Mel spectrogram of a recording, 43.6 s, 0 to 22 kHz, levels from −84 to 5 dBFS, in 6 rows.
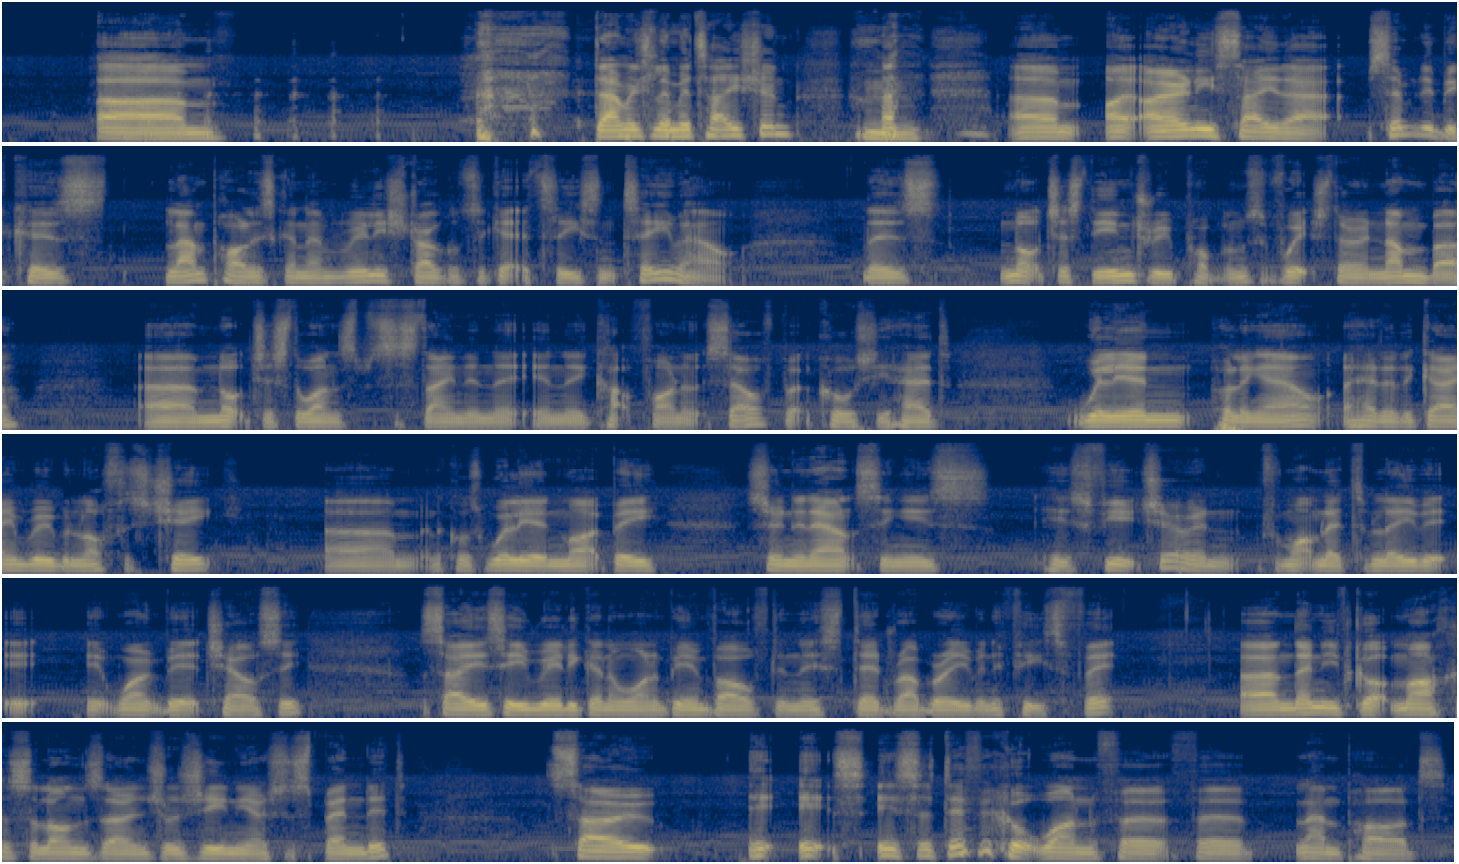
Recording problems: background music; faint; throughout; 30 dB below the speech

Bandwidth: 17 kHz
